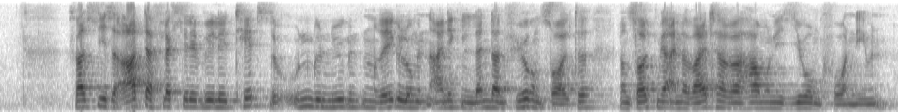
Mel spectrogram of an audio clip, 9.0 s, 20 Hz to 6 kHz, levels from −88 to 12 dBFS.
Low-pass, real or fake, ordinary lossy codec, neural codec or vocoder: 5.4 kHz; real; none; none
